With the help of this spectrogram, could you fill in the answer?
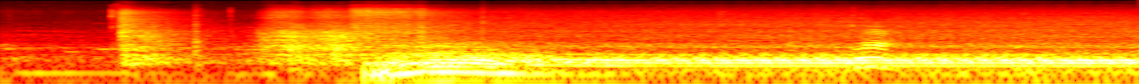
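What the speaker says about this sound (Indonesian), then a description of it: "Oke, kita hidupkan mobilnya." A Toyota Avanza with an EFI engine cranks and catches close by, then settles into a steady idle hum, and a voice speaks briefly over the start.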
